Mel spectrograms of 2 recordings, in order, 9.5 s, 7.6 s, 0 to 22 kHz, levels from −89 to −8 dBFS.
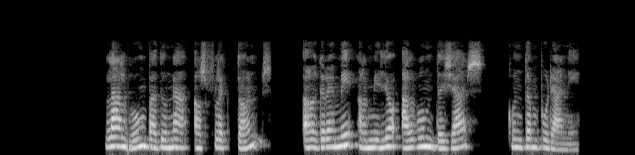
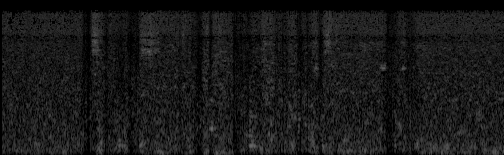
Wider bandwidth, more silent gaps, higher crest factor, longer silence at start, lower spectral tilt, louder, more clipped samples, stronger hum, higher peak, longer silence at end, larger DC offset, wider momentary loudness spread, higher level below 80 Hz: second, 7.4 kHz vs 16.5 kHz; first, 2.86-2.90 s, 3.46-3.56 s, 4.09-4.53 s, 7.31-7.62 s vs none; about the same, 18 dB vs 18 dB; first, 1.6 s vs 0 s; first, -7 dB/octave vs -1 dB/octave; first, -25 LUFS vs -55 LUFS; neither; neither; first, -8 dBFS vs -40 dBFS; first, 0.85 s vs 0 s; neither; first, 9 LU vs 4 LU; first, -66 dBFS vs -80 dBFS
